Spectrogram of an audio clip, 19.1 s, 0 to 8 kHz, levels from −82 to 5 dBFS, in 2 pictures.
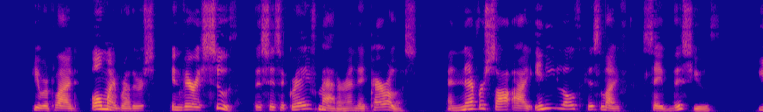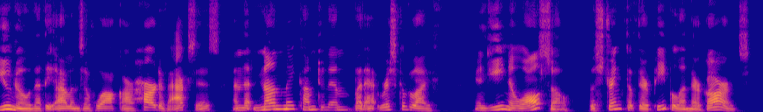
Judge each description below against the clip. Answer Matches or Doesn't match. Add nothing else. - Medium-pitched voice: Matches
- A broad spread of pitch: Matches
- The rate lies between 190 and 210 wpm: Matches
